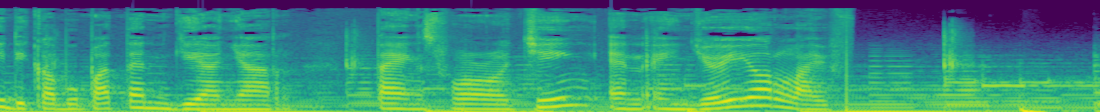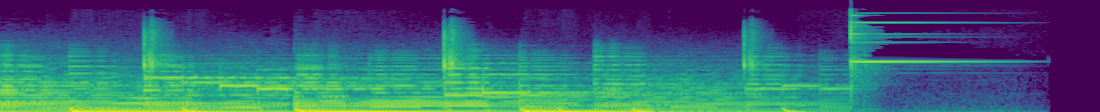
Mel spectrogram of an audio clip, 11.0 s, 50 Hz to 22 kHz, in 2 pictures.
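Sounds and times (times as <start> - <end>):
electronic background music: 0.0 - 9.8
bright bell-like chime: 9.8 - 10.8.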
